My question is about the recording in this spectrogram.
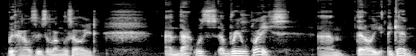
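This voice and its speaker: An extremely deep-voiced man from Birmingham, speaking with the local accent. His voice is husky and rough-edged. He recounts things in a casual, reflective diary style, pausing and rambling as he gathers his thoughts. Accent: Birmingham English. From Birmingham, England. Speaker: video diarist.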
